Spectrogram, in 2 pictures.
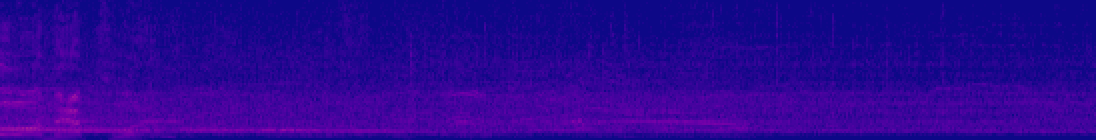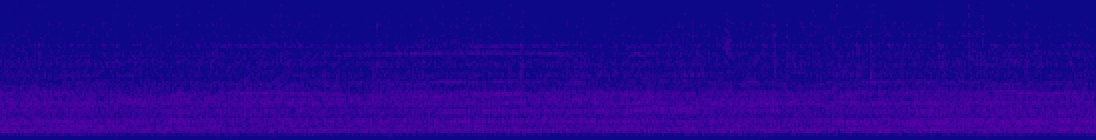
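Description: A large crowd cheers loudly, then settles into a steady murmur.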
